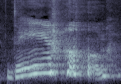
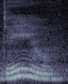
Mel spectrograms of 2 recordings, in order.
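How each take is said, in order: First: Higher, drawn-out exclamation; emphatic amazement. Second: Stunned, quiet reaction. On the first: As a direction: stretch it out, really impressed. Repeated bigger damn. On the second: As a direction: let it drop softly, taken aback. First quiet stunned damn. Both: Retold or imitated.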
